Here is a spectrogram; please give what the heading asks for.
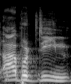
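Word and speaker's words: abrdn: me aberdeen aberdeen aberdeen so aberdeen you've to pronounce it aberdeen but the vowels are gone the vowels are gone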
